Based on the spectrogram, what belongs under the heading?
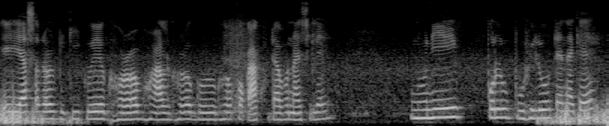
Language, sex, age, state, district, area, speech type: Assamese, female, 60+, Assam, Lakhimpur, rural, spontaneous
